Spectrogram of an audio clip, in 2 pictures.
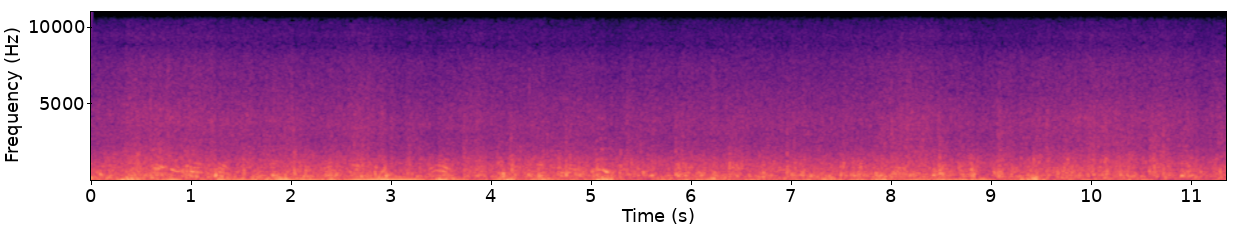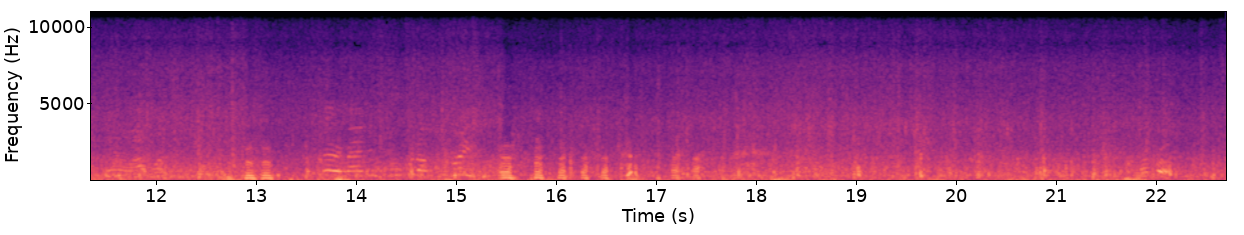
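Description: Horses splash steadily through shallow water.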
